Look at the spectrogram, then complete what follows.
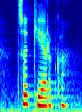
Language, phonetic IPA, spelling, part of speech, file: Belarusian, [t͡suˈkʲerka], цукерка, noun, Be-цукерка.ogg
- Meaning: candy; sweet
